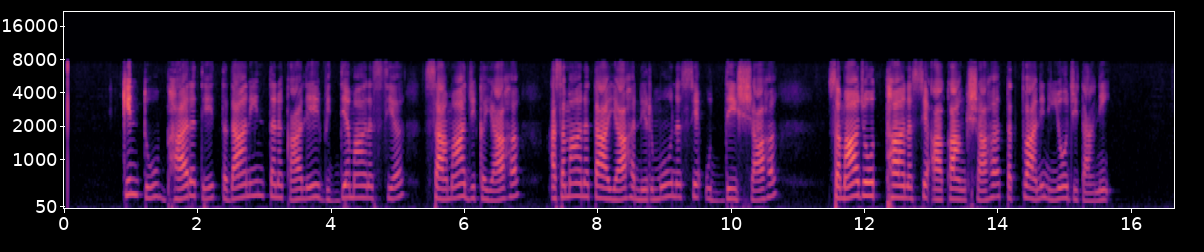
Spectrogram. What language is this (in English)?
Sanskrit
